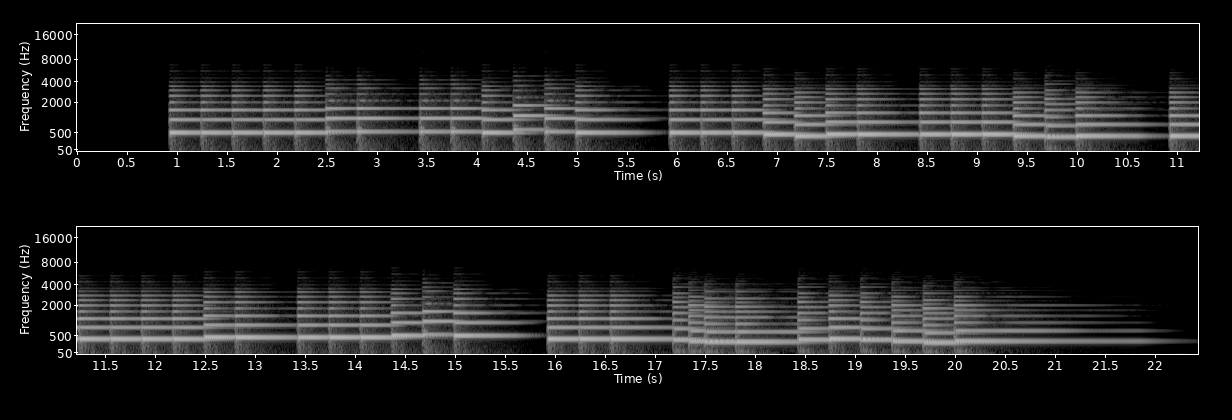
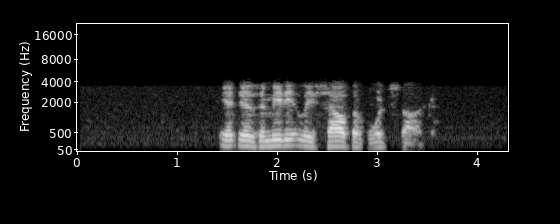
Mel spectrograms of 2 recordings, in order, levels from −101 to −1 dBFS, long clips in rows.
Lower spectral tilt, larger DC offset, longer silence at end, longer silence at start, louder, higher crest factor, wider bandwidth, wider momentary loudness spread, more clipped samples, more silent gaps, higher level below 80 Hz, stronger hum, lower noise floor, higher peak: second, -6.5 dB/octave vs -9.5 dB/octave; neither; second, 0.5 s vs 0.9 s; second, 0.9 s vs 1.45 s; second, -37 LUFS vs -23 LUFS; second, 12 dB vs 20 dB; first, 5.8 kHz vs 4.2 kHz; second, 8 LU vs 13 LU; neither; neither; about the same, -74 dBFS vs -74 dBFS; neither; second, -68 dBFS vs -75 dBFS; second, -24 dBFS vs -6 dBFS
